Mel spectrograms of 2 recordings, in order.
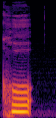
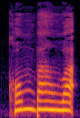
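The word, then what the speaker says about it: Konbanwa (こんばんは): Konbanwa. – Okay, very nice. And one time fast. – Konbanwa.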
